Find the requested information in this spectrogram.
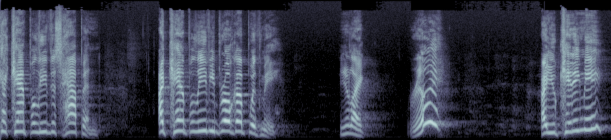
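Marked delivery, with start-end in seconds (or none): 0.0-4.2 higher, louder mock disbelief; shocked friend. 6.1-9.1 high, loud mock disbelief; incredulous. Incredulous reply.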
